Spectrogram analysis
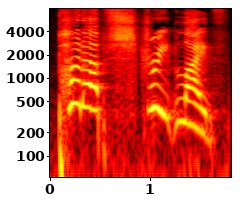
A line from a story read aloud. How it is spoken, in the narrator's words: they yelled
